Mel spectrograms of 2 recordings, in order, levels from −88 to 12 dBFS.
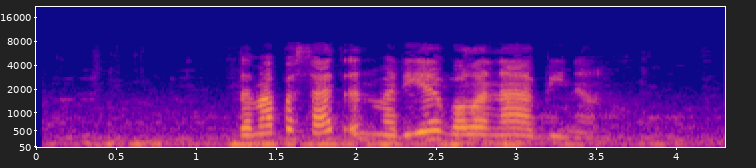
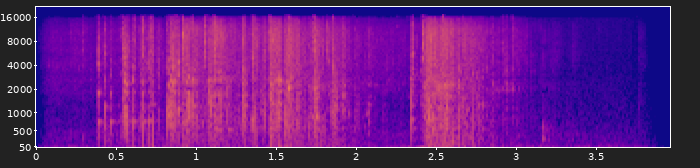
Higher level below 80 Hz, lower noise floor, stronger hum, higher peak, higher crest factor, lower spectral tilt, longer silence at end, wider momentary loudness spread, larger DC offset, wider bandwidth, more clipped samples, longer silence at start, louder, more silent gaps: about the same, -52 dBFS vs -54 dBFS; second, -38 dBFS vs -61 dBFS; neither; about the same, -2 dBFS vs 0 dBFS; second, 18 dB vs 26 dB; first, -6.5 dB/octave vs 0.5 dB/octave; second, 0 s vs 0.9 s; first, 22 LU vs 16 LU; neither; second, 7.6 kHz vs 17 kHz; neither; about the same, 0.1 s vs 0.05 s; first, -18 LUFS vs -23 LUFS; neither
